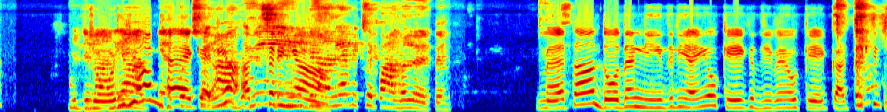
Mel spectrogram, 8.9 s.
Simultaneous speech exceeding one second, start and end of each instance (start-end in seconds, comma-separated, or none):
0.9-3.1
